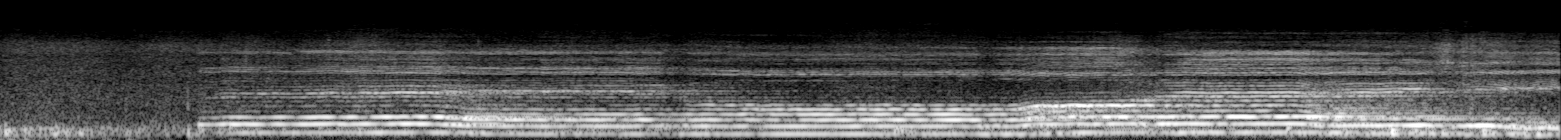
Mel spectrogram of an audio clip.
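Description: A choir of women sings a slow, sustained hymn in a large echoing hall.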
